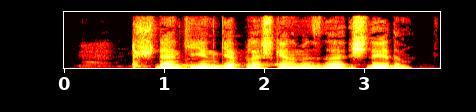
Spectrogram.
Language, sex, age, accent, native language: Uzbek, male, 25-34, Samarqand, Uzbek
